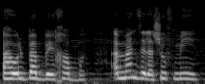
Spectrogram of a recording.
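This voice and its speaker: A teasing, affectionate mother , voiced by a woman, jokes in Egyptian Arabic in a fairly high voice. She speaks very fast, with soft music underneath in this Roblox drama. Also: fairly even intonation, close to an everyday voice. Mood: soothing. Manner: affectionate, joking. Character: middle-aged mother, warm and teasing.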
